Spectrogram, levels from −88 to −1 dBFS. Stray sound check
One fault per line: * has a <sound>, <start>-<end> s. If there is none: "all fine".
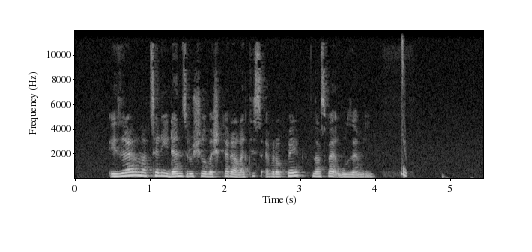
* has a chirp, 4.4-4.4 s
